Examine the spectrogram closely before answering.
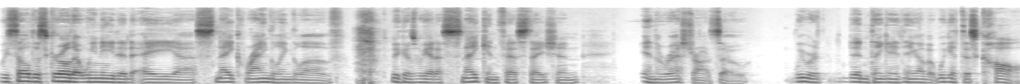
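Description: A man with a medium pitch and a dark, mellow tone speaks at a moderate pace. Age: 30s. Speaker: podcast host. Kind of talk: casual chat.

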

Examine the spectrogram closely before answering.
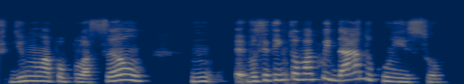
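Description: Against a quiet background, a woman talks with a fairly high pitch and ordinary pitch variation. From Florianópolis island, Santa Catarina, Brazil. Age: 50s. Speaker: actress and clown. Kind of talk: casual interview chat.

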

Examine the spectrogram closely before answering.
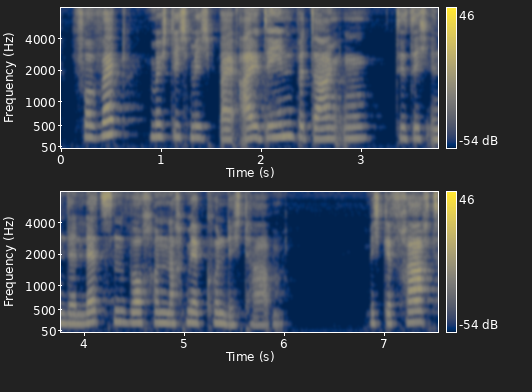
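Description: With fairly even intonation, a woman's fairly high voice moves along at a moderate tempo. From Iran (Tehran), moved to Hamburg at 13. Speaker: podcast host and personal coach. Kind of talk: personal storytelling monologue.

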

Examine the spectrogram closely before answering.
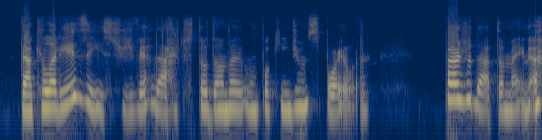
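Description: High-pitched female speech at a fairly quick pace with ordinary pitch variation, in a dry, close sound with no echo. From Brazil. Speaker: comic book writer. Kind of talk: casual interview.

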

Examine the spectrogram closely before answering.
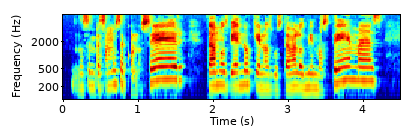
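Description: A woman with an ordinary speaking voice, fairly high pitch, ordinary pitch variation and a moderate pace. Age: 20s. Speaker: nutrition student, podcast co-host. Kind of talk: casual chat. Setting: recording separately at home.

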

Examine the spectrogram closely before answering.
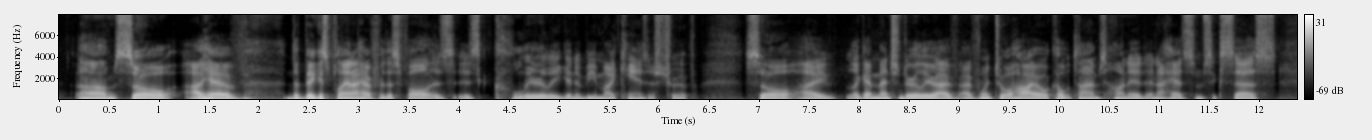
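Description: Against a quiet background, a man with a Michigan accent speaks at medium pitch and a moderate pace, his dark, mellow tone carrying fairly even intonation. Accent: US Midwest (Michigan). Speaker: podcast co-host, deer hunter. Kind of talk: casual chat.

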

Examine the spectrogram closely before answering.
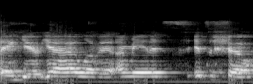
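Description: An American accent at a moderate pace, with audible room echo and noticeable background noise. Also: woman. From New Jersey, US. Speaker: professional wrestler. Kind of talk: casual interview.

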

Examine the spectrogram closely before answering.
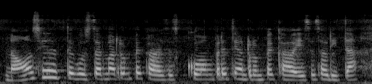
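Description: A woman talks fairly quickly at a fairly high pitch, her pitch varying in an ordinary way, while noticeable background noise plays behind her. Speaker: marketing professional. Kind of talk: interview. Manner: animated.

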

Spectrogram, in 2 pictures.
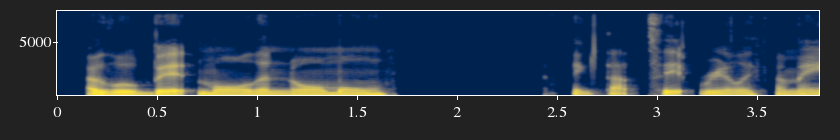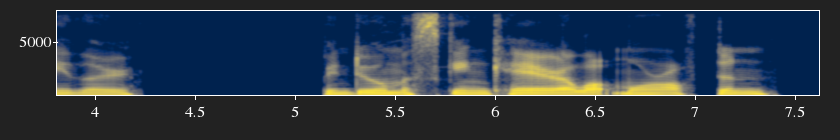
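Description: A woman talks with an Australian accent at a moderate pace, leaving long, frequent pauses. Her pitch is very deep and low, her tone dark and mellow, and her intonation flat and monotone. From New South Wales, Australia. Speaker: podcast co-host. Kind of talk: casual chat.

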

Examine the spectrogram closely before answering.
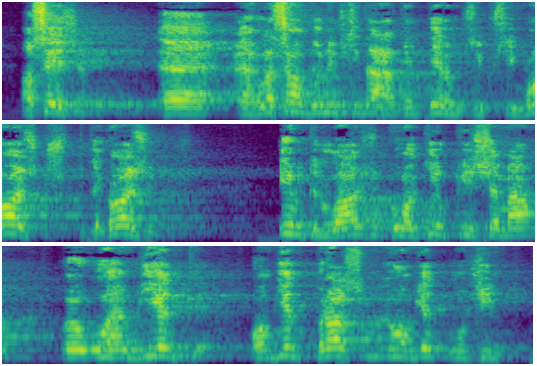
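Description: Over noticeable background noise and audible room echo, a man speaks at a moderate pace in a high voice with fairly even intonation. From Portugal, Lisbon district. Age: 70s. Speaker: retired professor. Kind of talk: autobiographical narrative. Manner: halting, repeats words.

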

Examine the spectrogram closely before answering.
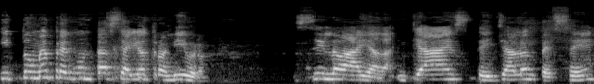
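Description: A woman talks very slowly, her fairly high voice rising and falling in a lively way. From Mexico (Veracruz). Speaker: author. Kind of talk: interview. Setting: live video call.

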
